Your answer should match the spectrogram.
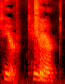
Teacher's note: care has just a short E sound, the same one as you have in egg. But it's R colored, so you're gonna say ear.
